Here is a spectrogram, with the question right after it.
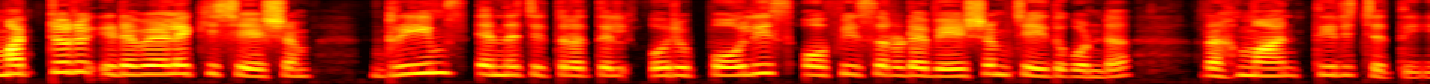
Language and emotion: Malayalam, neutral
